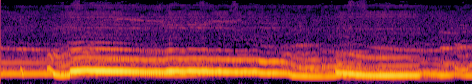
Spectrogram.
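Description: Wolves howling together, long smooth tones that slide slowly up and down and overlap.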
